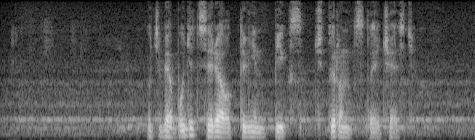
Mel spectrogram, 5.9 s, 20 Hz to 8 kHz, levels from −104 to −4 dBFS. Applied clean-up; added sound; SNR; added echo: none; none; none; none.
